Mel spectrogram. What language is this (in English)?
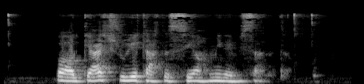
Persian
